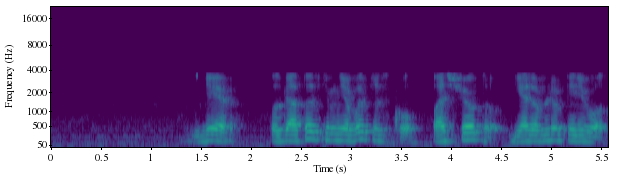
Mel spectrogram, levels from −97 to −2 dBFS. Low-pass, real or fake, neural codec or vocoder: 3.6 kHz; fake; codec, 16 kHz, 4.8 kbps, FACodec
